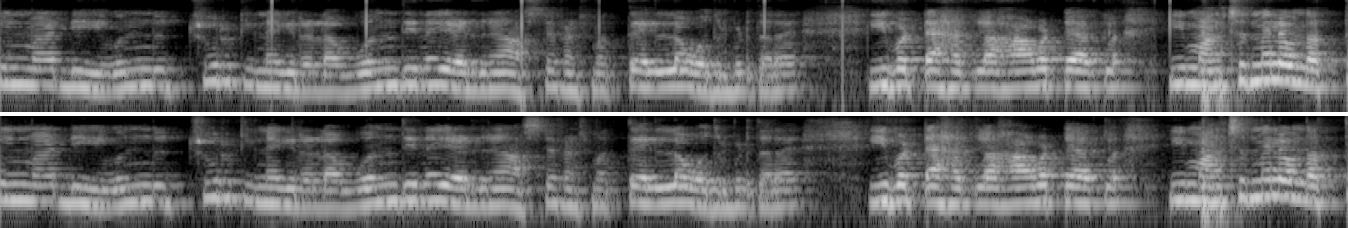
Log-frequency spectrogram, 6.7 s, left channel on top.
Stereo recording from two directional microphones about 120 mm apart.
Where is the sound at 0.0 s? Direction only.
15° left (ahead or behind).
